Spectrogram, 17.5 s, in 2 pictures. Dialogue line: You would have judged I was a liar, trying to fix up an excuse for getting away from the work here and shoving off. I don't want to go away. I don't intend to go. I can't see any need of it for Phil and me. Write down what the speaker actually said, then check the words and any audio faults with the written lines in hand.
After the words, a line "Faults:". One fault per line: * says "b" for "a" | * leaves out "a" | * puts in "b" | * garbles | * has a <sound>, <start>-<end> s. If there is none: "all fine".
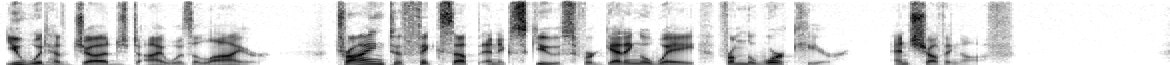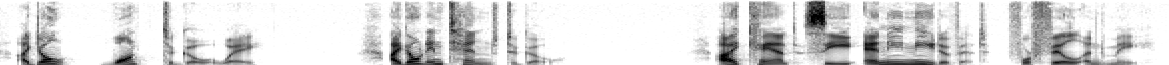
You would have judged I was a liar, trying to fix up an excuse for getting away from the work here and shoving off. I don't want to go away. I don't intend to go. I can't see any need of it for Phil and me.
Faults:
all fine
